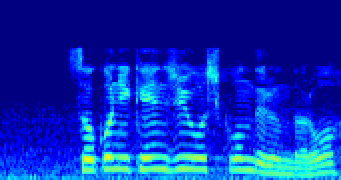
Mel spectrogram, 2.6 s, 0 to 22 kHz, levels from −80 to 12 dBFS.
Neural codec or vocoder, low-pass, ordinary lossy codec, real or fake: none; 7.2 kHz; none; real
